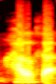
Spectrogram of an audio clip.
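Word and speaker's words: حاء: এই জিম জিম উচ্চারণ করতে হলে আপনাকে জিহ্বার মধ্যখান তালুর সঙ্গে লাগাতে হবে, অর্থাৎ জিহ্বার মাঝখানটা আপনাকে তালুর সাথে লাগাতে হবে, তাহলে জিম উচ্চারণ হবে।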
